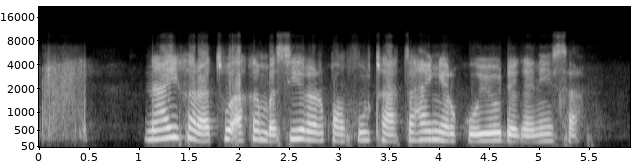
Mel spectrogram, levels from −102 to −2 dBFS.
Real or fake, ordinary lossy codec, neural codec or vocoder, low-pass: real; Opus, 16 kbps; none; 7.2 kHz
